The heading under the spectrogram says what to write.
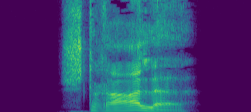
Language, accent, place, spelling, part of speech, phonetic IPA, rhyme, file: German, Germany, Berlin, Strahle, noun, [ˈʃtʁaːlə], -aːlə, De-Strahle.ogg
- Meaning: dative of Strahl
